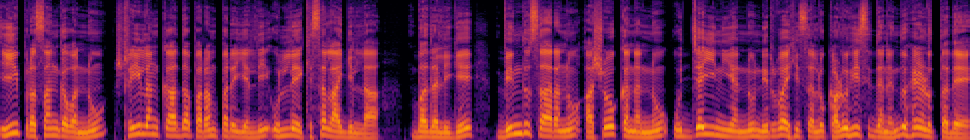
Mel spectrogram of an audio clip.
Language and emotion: Kannada, neutral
